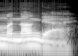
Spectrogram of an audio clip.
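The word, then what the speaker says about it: Monangai: And how do you say that guy's Manungai? Is that right? Yeah, man. Kyle Manungai.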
